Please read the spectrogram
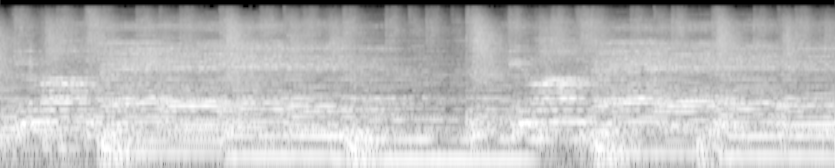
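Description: Live contemporary Christian worship music: a band with several voices singing together over sustained bass notes.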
